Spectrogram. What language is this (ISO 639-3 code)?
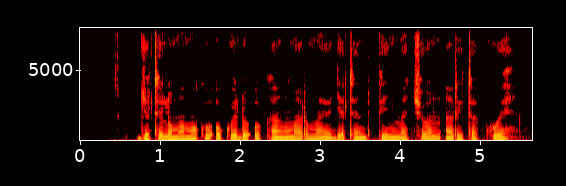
luo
